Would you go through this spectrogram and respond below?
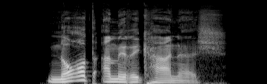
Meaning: North American
- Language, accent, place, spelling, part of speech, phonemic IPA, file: German, Germany, Berlin, nordamerikanisch, adjective, /ˈnɔʁtʔameʁiˌkaːnɪʃ/, De-nordamerikanisch.ogg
